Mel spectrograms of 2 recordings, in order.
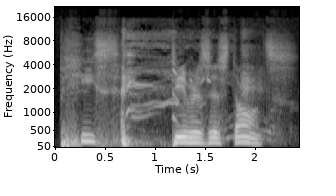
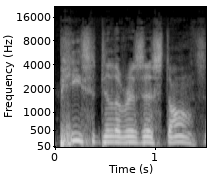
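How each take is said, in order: First: "Piece de resistance" without the la, slowly; "de resistance" drawn out, la left out; corrected, no "la". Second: "piece de la resistance" with an extra la; "piece de la resistance", la wrongly inserted; mistaken extra "la". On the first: Shown as a demonstration. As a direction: say "Piece", pause, then "de resistance". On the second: Real, not acted. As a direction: slip a "la" in before "resistance". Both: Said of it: "There's no la".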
